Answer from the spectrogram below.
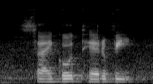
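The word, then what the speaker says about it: psychotherapy: P silent होता है, एस से पहले पी साइलेंट होता है। जैसे साइकोलॉजी, साइकेट्रिस्ट, साइकोथेरेपी, इन सभी वर्ड्स में देखिए एस से पहले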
